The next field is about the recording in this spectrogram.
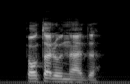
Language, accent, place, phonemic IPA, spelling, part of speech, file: French, France, Lyon, /pɑ̃.ta.lɔ.nad/, pantalonnade, noun, LL-Q150 (fra)-pantalonnade.wav
- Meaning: 1. slapstick 2. farce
